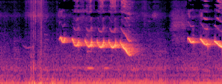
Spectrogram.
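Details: Sooty-headed bulbul giving one drawn-out warbling trill that wavers and then slides downward, followed by a shorter fading trill, over light background hiss.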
